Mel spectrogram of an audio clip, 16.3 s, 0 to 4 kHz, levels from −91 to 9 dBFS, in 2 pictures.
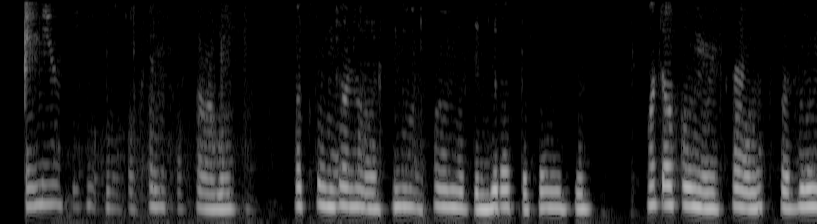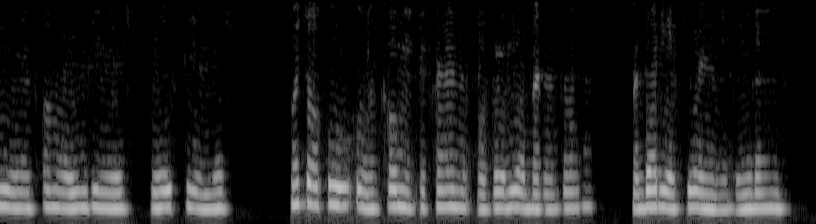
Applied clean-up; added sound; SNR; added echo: neural mask model DeepFilterNet 3.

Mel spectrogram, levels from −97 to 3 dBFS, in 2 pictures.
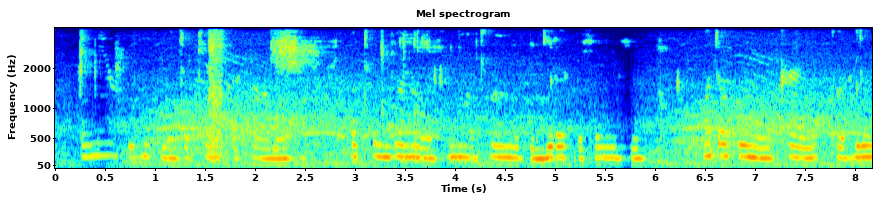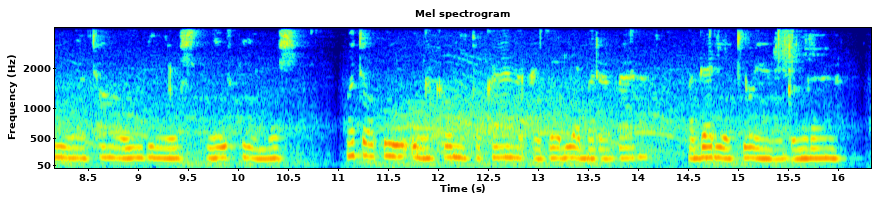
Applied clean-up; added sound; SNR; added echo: none; Crowd; 11 dB; reverberation time 0.4 s.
